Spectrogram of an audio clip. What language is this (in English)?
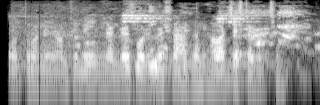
Bangla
